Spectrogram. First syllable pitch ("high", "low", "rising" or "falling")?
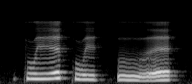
rising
